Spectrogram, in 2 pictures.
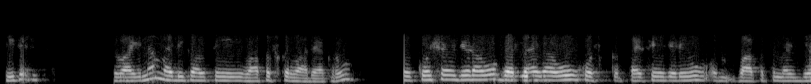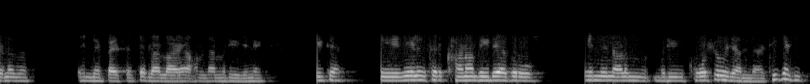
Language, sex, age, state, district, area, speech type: Punjabi, female, 45-60, Punjab, Muktsar, urban, conversation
